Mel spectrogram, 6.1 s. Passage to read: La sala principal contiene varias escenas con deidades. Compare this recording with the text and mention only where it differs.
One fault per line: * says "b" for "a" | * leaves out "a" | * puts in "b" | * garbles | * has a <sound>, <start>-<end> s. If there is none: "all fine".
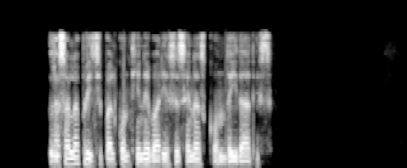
all fine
